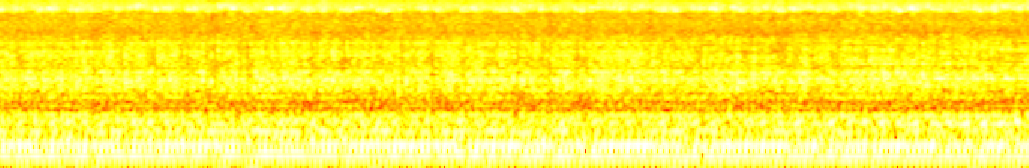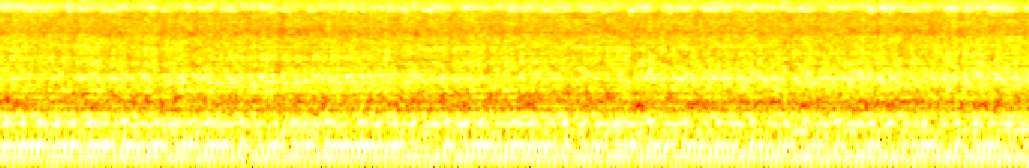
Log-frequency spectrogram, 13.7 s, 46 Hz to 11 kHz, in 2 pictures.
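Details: Trailblazer SS V8 after replacing the GM fuse box (crank-no-start, codes P1682, P0689, P0443): deep steady idle with an even low rumble, no misses, knocks or ticks; normal idle.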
